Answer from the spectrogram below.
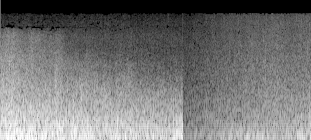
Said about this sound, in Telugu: Marriage start అయిందో లేదో పెద్ద ఉరుముల మేరుపులతో వర్షం పడుతుంది.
